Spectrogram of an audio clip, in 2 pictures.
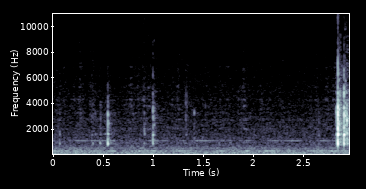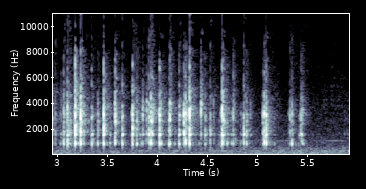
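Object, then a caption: Plastic game controller. Thumbs tap the buttons and sticks of a red hollow plastic gamepad held in both hands. A few soft, isolated clicks come first over a faint steady hum. Then, from about the three-second mark, a fast, uneven flurry of sharp, bright plastic clicks runs to the end.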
